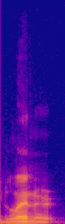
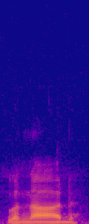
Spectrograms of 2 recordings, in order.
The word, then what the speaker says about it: Lonard: So a lot of people say Leonard, but I don't have a R. And my middle name is Lonard. Like Lonard.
